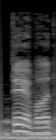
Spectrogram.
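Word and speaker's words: Dyrwood: keep to the old ways okay so they pronounce it as dewood and Eder okay need to remember it's truly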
